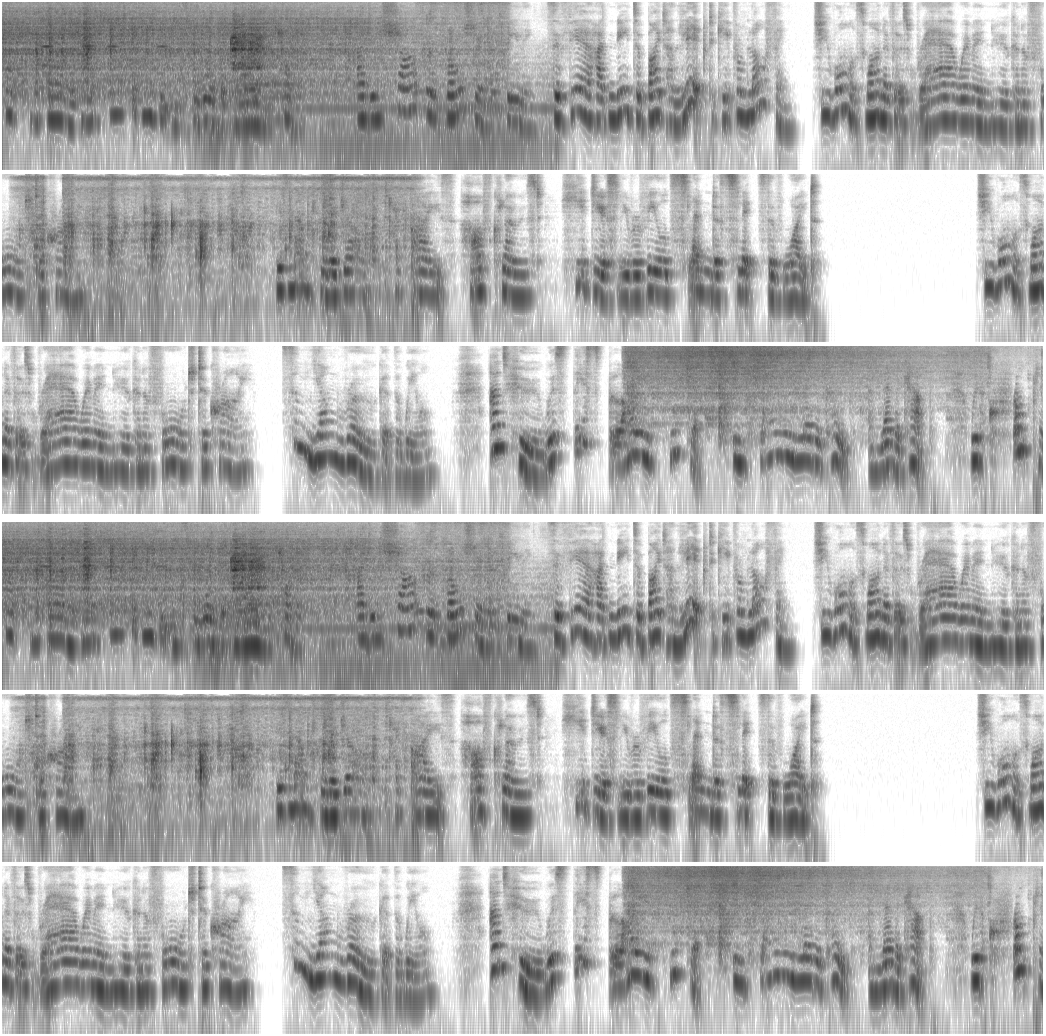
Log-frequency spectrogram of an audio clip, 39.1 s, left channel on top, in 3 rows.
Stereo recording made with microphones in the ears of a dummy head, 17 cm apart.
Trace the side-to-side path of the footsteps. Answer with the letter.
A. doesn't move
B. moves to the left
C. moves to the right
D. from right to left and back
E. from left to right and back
E.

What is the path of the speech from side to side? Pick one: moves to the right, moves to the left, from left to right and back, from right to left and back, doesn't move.
doesn't move.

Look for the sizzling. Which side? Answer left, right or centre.
left.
